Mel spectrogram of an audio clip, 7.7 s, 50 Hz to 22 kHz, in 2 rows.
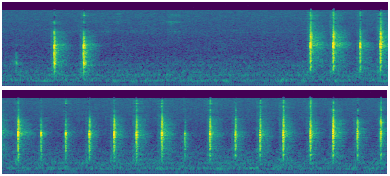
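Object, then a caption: Wooden comb tapped with a wooden stick. A small, solid, light wooden comb is held in one hand while a dark wooden stick or brush handle is scraped and tapped across its teeth. Two sharp, bright clicks are followed by a pause, then a run of twenty crisp, dry taps at an uneven pace, peaking around 3.4 kHz and dying away almost at once. A faint steady low hum runs underneath throughout.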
